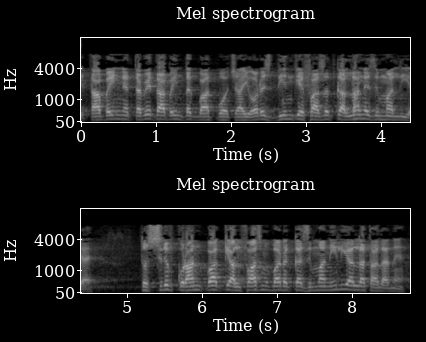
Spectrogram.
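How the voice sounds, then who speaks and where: Preacher: a man with a higher-pitched voice who talks with the crowd and acts out the people in his stories. Dull recording with a long hall reverb. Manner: conversational, asks the audience questions, acts out the voices in his stories. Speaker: Islamic preacher. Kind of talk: sermon with anecdotes.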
